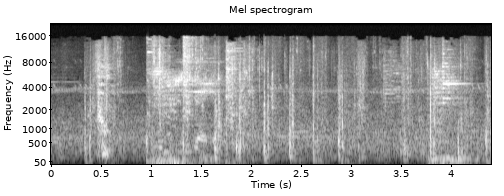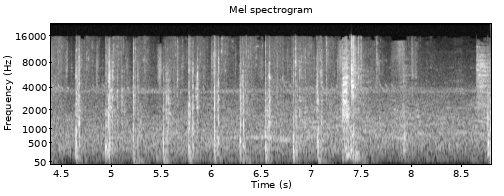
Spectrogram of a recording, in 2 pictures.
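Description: Quick footsteps patter across roof tiles.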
